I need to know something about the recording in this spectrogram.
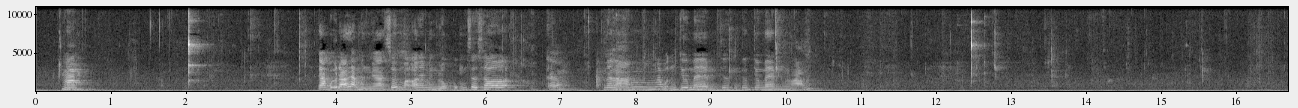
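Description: Spoons and chopsticks clink against bowls.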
